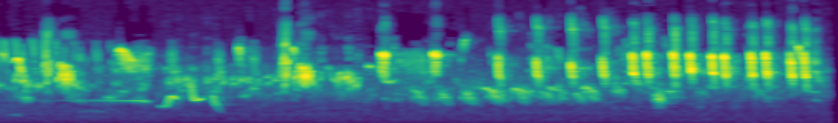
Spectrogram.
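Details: Black-browed reed warbler caught on film seizing an insect; opens with a thin whistled note and quick upslurred chips, then a fast rhythmic chatter of sharp, ticking and buzzy notes that speeds into a rattling series.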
